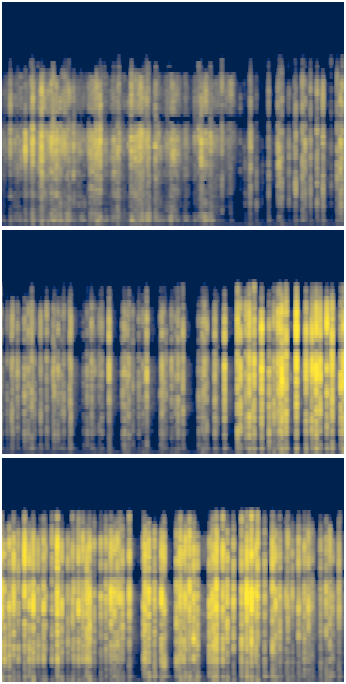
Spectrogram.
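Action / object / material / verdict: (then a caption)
scrape / stack of nested plastic cups / plastic / none. A stack of nested, hollow, empty pink plastic party cups is tapped and scratched along its ridged sides with long black nails. The result is a dense, rapid, uneven patter of bright, dry clicks and scratchy rasps with no ring, growing louder and busier in the second half.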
